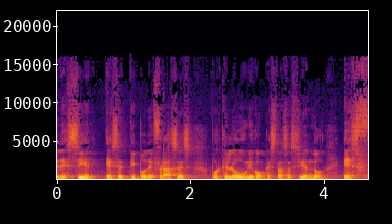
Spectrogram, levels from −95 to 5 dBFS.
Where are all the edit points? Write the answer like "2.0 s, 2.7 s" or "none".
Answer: none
